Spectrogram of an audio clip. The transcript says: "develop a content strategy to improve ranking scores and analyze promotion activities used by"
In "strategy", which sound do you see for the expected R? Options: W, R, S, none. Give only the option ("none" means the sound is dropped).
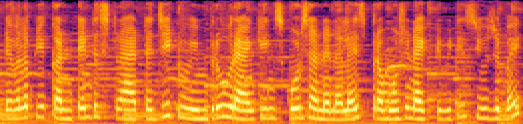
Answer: R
